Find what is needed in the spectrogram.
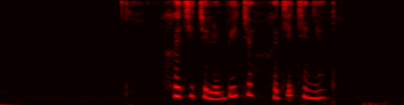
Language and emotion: Russian, neutral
